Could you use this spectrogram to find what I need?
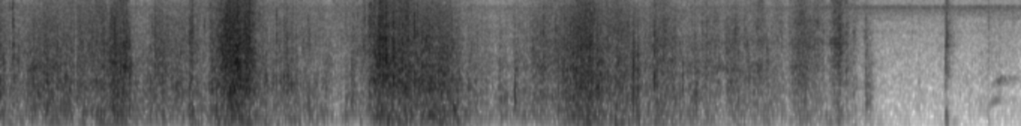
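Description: A plastic tarp rustles and flaps as it is handled.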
